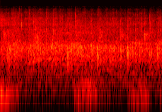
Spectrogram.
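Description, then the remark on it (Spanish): Steady audience applause fills the moment, a dense, even wash of many hands clapping with no breaks, bright and moderately loud throughout. “Ay, Si le va a dar el aplauso.”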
